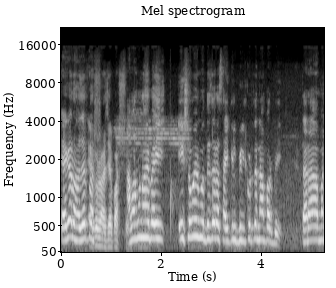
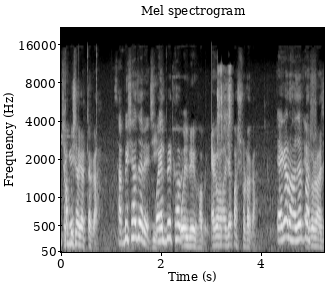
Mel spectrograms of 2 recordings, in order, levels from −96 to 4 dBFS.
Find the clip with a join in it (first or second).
second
